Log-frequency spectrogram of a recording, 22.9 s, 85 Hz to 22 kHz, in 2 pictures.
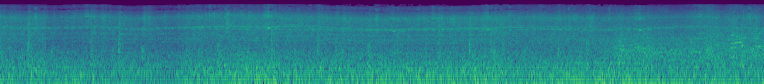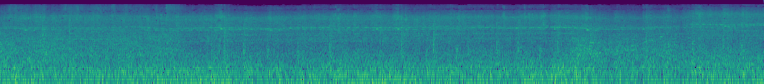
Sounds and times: Train: 0:00.0 - 0:22.9
Speech: 0:10.8 - 0:11.8.

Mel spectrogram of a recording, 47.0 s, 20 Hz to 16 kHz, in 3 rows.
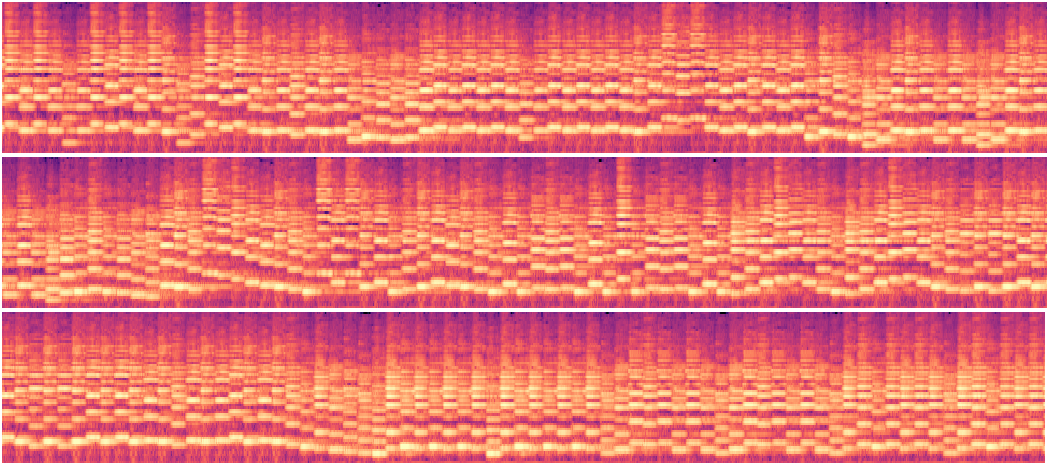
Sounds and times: Violin, fiddle: 0:00.0 - 0:47.0.

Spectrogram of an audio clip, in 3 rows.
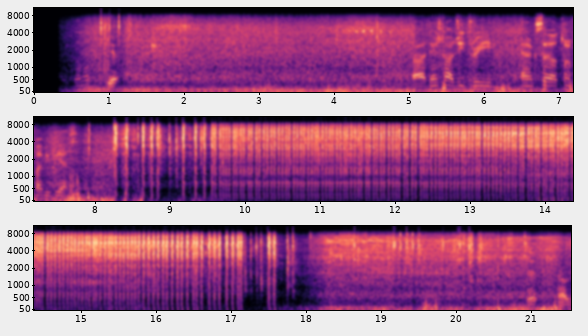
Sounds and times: Speech: 0:05.0 - 0:07.8, 0:20.9 - 0:21.5.

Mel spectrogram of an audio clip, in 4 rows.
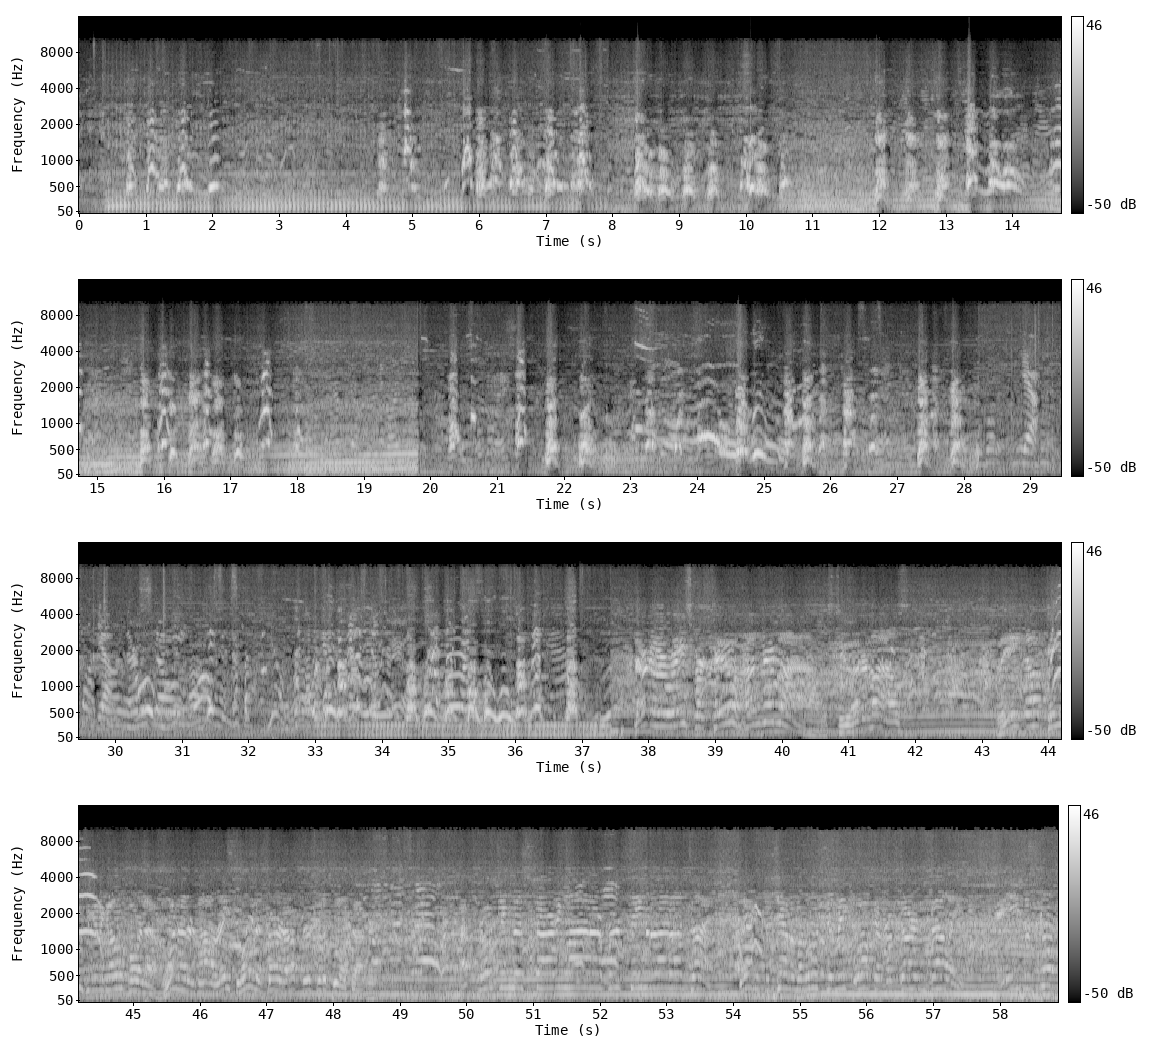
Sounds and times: Bow-wow: 0:00.6 - 0:02.2, 0:04.4 - 0:10.8, 0:11.9 - 0:14.8, 0:15.6 - 0:18.2, 0:20.3 - 0:28.2, 0:31.3 - 0:37.7
Yip: 0:00.7 - 0:02.2, 0:04.5 - 0:07.8, 0:15.7 - 0:18.1, 0:19.9 - 0:23.9, 0:24.6 - 0:28.0, 0:34.4 - 0:37.0
Whimper (dog): 0:05.0 - 0:07.7, 0:19.8 - 0:21.5, 0:23.0 - 0:26.9, 0:31.3 - 0:37.5, 0:44.0 - 0:44.5.

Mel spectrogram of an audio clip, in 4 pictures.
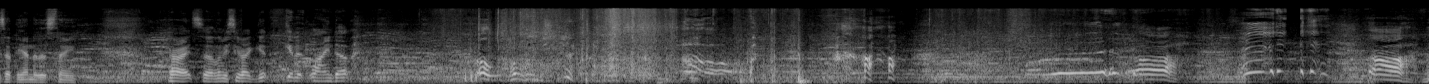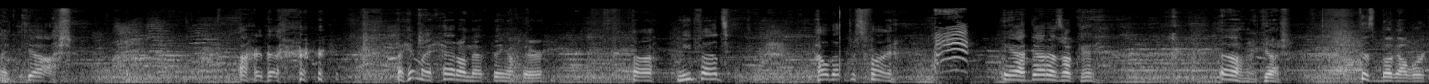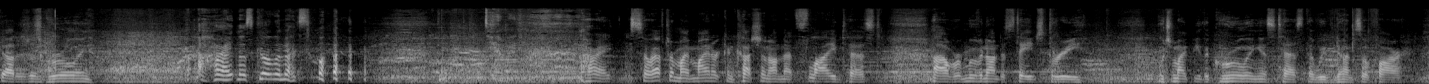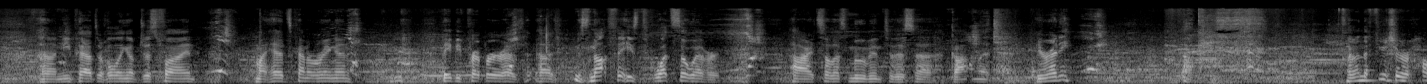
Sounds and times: Inside, large room or hall: 0:02.7 - 0:18.7, 0:25.2 - 0:31.0, 0:31.7 - 0:35.2, 0:52.8 - 0:57.1
Music: 0:25.0 - 0:28.0.

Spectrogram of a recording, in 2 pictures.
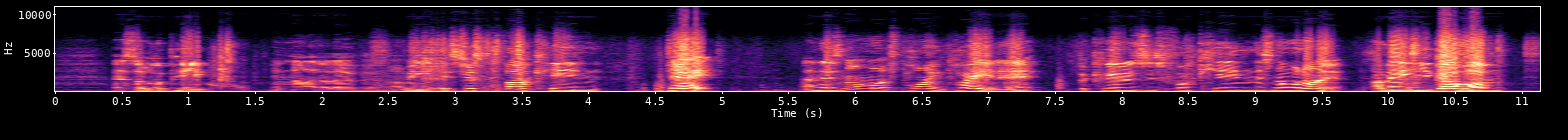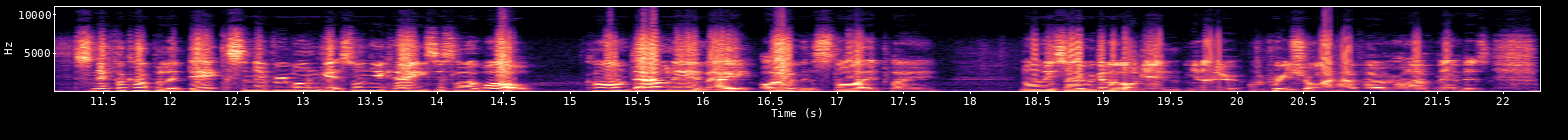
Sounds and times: Speech: 0:00.5 - 0:05.0, 0:05.6 - 0:17.8, 0:18.4 - 0:22.0.

